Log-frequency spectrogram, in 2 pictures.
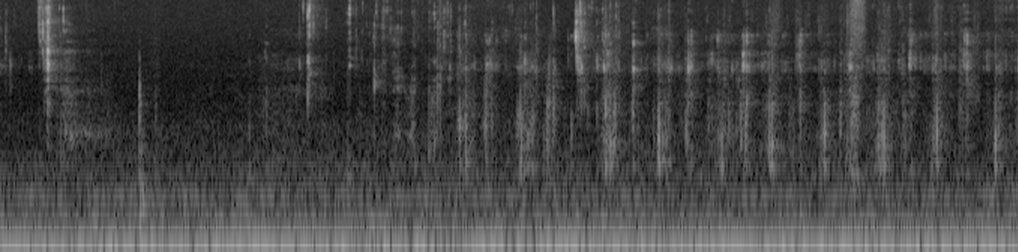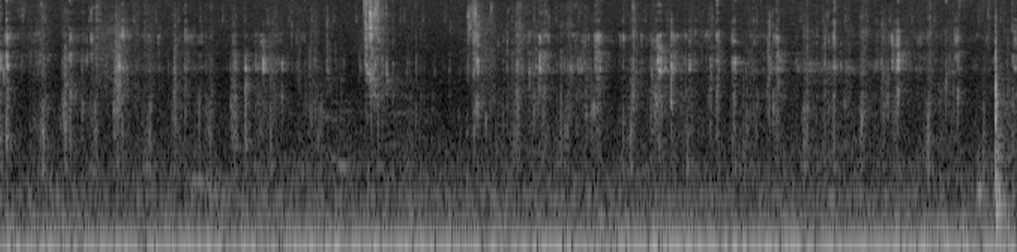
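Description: Close-up eating of shrimp from a king crab seafood boil, with continuous wet chewing, squishing and soft crunches, loud and near, with no talking.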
